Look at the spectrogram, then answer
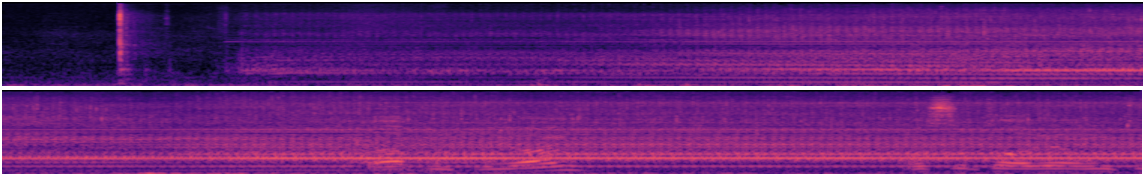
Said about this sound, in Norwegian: Her har vi en bryter. Vi har en pumpe fra Biltema som vi nå skal sette i gang. Ja. Så lar vi den gå et par sekunder for å høre hvordan den høres ut, og så innfører vi noen endringer eller noen feil da, på lille, det lille anlegget vårt her nå.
